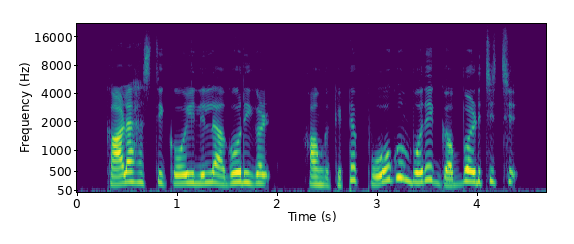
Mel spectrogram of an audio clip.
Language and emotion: Tamil, disgusted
